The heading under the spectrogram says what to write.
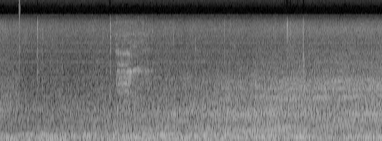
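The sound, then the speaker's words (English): A hybrid car's engine hums steadily, a low continuous drone as the vehicle accelerates and the petrol engine kicks in, with road noise underneath and a brief rising whine partway through. “Oh, I think the petrol engine's just kicked in as I accelerated there.”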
